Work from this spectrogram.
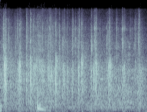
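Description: Enthusiastic audience applause, many hands clapping densely and steadily, filling the room at the Association of Arkansas Counties annual conference.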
